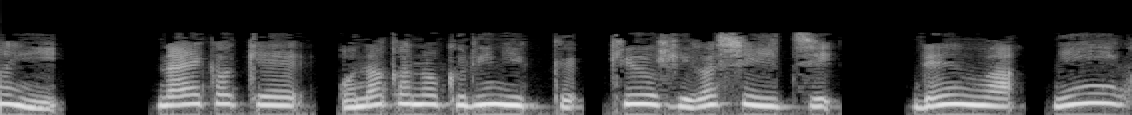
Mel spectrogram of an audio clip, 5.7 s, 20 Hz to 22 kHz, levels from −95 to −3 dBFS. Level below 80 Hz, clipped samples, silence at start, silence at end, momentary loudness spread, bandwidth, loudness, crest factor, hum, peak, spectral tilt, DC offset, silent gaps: -54 dBFS; under 0.1%; 0 s; 0 s; 10 LU; 8 kHz; -21 LUFS; 12 dB; none; -10 dBFS; -5 dB/octave; 0.4%; none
